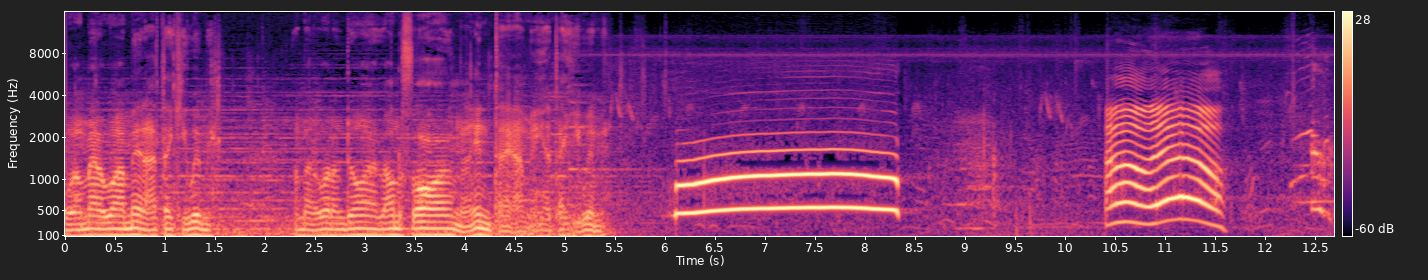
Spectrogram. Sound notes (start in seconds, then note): 6.0 howling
